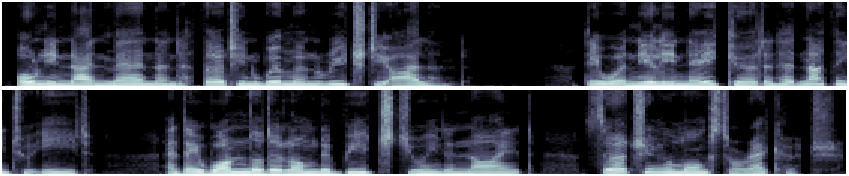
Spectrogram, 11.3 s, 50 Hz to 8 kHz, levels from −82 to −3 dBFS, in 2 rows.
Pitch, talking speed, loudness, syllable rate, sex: 220 Hz, 165 wpm, -18 LUFS, 5.0 syllables/s, female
